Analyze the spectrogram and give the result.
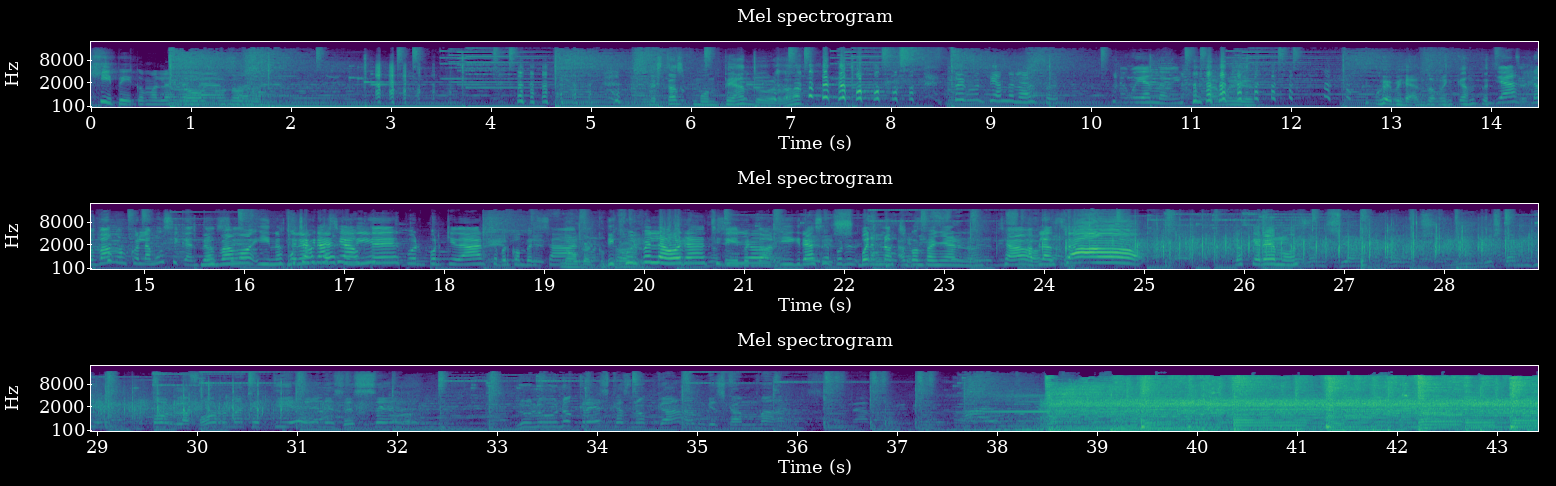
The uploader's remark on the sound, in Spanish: Nuevamente con público. Los tres invitados del V Encuentro de Ilustración y Cómic de La Reina este 2017. Al final respondieron algunas preguntas de los asistentes.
